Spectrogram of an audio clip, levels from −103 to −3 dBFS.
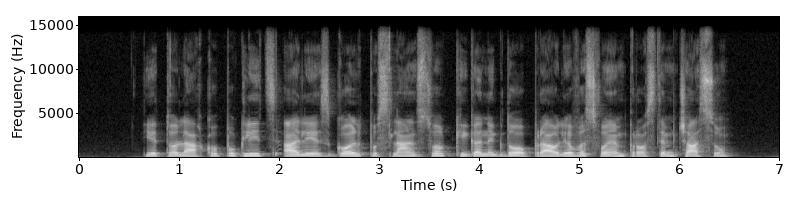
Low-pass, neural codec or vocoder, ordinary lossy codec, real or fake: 14.4 kHz; none; none; real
